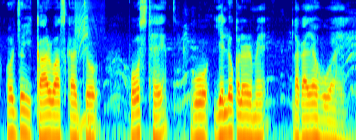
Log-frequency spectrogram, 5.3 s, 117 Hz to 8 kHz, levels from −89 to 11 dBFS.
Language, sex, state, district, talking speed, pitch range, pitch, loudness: Hindi, male, Arunachal Pradesh, Longding, 170 wpm, 115-130 Hz, 120 Hz, -16 LUFS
